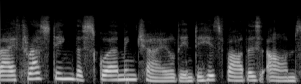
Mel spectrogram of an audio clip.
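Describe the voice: The intonation moves in a lively way. The delivery is plain reading aloud.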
